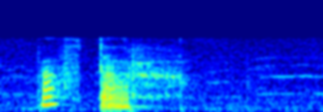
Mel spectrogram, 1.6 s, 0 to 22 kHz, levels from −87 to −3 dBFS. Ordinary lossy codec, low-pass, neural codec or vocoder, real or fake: AAC, 48 kbps; 5.4 kHz; none; real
